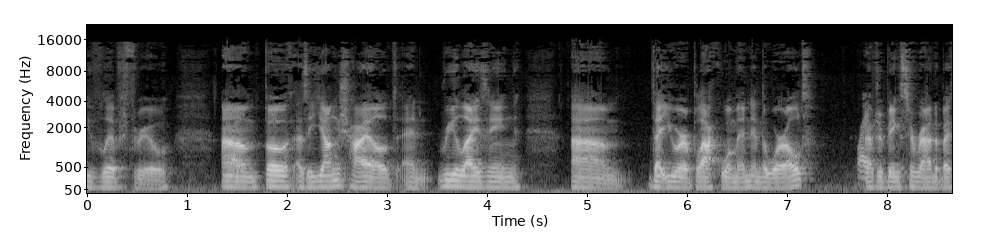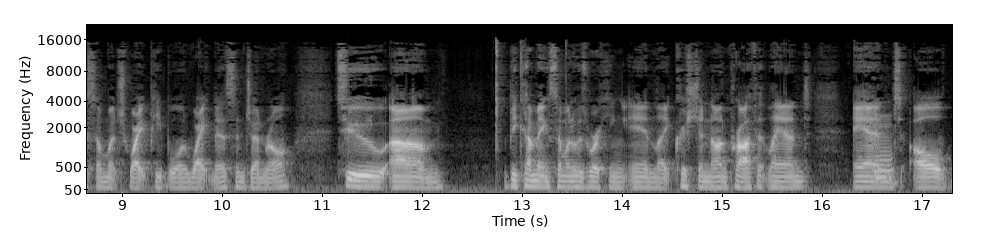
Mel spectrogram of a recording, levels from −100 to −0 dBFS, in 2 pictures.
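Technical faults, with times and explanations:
2.18 s, damaged data in a compressed stream: a brief glitch after "lived through um both" as the decoder misreads corrupt bytes and resyncs.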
